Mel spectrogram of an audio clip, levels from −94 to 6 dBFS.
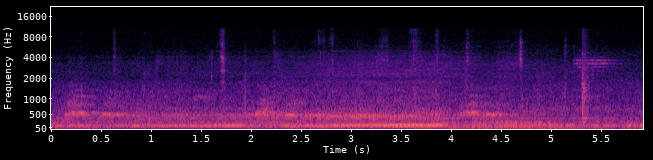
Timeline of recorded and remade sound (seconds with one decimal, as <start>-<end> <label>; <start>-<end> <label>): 0.0-2.4 recorded; 2.4-4.7 remade; 4.7-5.9 recorded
